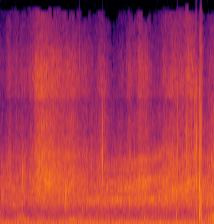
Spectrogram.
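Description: An engine running steadily, a low even hum.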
